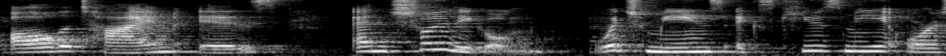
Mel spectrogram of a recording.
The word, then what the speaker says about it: Entschuldigung: It is a bit tricky to pronounce, so a helpful tip is to break it down into its syllables. Let's do this together. Entschuldigung. Entschuldigung.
